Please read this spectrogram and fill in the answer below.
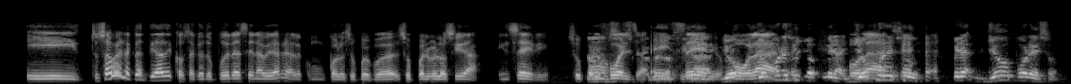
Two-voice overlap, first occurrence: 6 s

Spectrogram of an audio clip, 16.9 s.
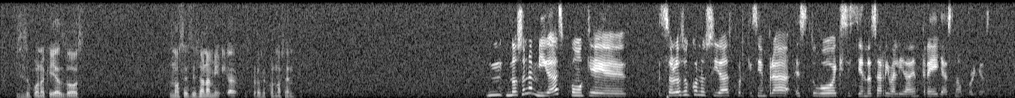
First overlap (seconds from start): none

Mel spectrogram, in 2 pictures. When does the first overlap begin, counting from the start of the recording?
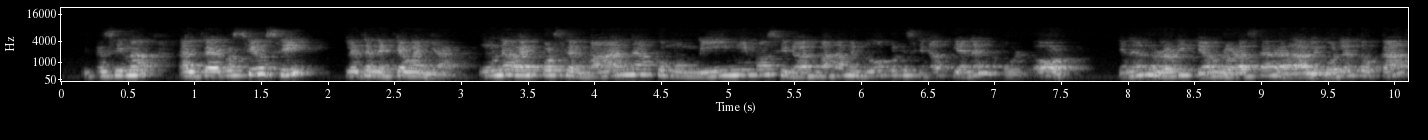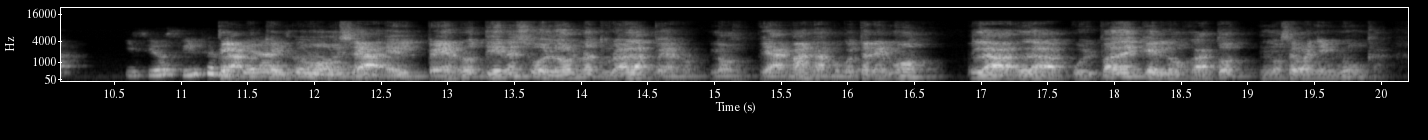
11 s

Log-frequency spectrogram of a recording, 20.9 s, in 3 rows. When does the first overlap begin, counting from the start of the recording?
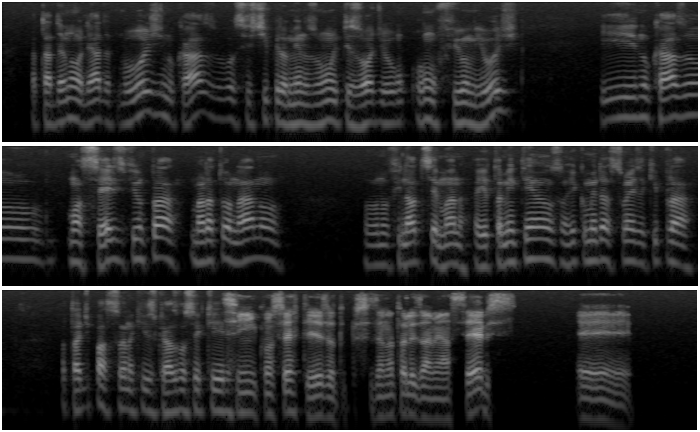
none

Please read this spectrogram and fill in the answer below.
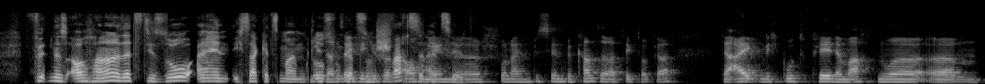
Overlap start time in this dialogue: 3 s

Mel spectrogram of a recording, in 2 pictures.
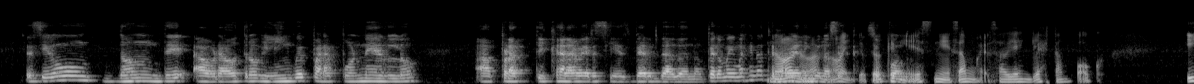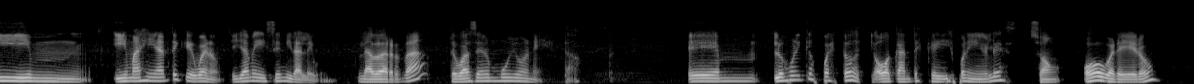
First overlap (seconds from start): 8 s

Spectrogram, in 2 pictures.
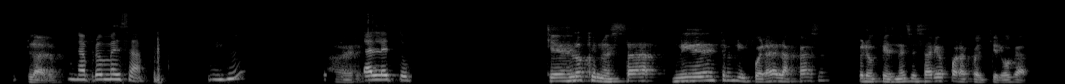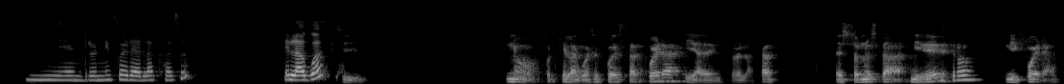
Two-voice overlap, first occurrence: none

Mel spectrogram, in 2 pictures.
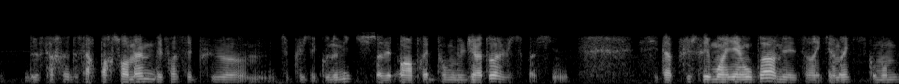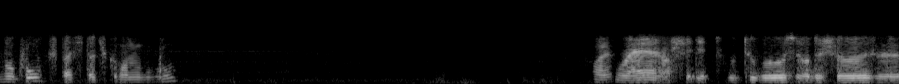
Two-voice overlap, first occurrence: none

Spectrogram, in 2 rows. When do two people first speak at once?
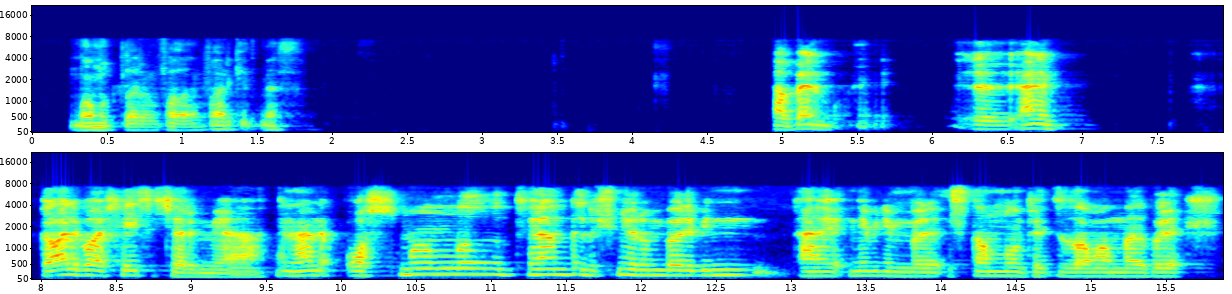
none

